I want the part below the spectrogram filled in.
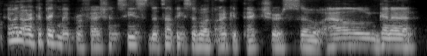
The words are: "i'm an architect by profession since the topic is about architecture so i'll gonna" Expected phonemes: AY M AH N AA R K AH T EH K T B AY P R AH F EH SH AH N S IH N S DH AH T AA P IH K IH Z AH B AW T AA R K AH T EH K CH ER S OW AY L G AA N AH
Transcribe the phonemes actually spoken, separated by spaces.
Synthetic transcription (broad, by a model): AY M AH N AA R K AH T EH K T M AY P R AH F EH SH AH N S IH S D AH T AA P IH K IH S AH B AW T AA R K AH T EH K CH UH S OW AY L G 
